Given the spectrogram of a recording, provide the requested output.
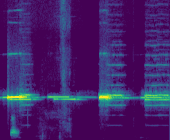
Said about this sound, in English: My mom was cooking something, and our fire alarms started to go off. Twice.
